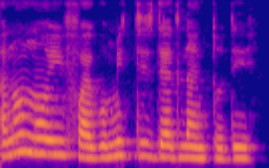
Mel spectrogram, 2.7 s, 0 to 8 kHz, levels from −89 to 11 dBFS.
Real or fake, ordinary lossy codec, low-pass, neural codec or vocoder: real; none; none; none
